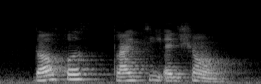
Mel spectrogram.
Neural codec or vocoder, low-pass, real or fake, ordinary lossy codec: none; 7.2 kHz; real; AAC, 48 kbps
